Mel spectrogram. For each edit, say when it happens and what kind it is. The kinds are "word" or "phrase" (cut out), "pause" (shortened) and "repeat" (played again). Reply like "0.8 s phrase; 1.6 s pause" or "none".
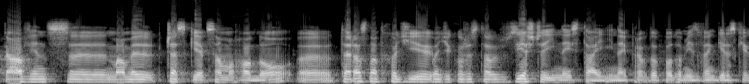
2.1 s word; 4.3 s phrase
